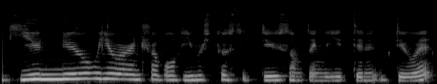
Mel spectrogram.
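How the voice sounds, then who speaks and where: A woman in casual chat, relaxed and wry as she recalls things. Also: medium pitch, brisk, creaky, slightly rough.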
